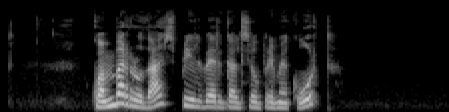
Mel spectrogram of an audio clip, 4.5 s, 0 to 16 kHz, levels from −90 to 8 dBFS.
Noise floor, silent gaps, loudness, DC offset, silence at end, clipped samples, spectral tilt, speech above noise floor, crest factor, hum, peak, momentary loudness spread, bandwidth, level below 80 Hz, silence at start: -79 dBFS; none; -22 LUFS; under 0.1%; 1.35 s; under 0.1%; -5.5 dB/octave; 57 dB; 22 dB; none; -2 dBFS; 11 LU; 10.5 kHz; -78 dBFS; 0.95 s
